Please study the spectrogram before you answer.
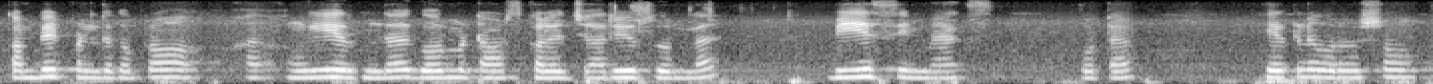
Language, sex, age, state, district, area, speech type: Tamil, female, 30-45, Tamil Nadu, Ariyalur, rural, spontaneous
